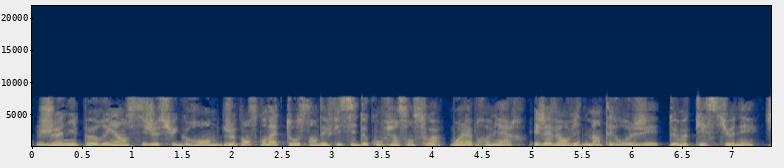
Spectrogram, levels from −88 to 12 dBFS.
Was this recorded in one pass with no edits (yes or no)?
no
